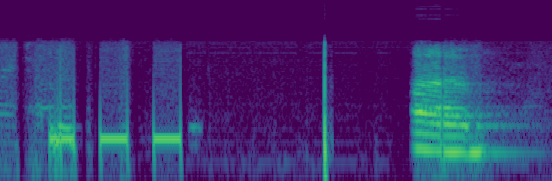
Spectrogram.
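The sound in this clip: A telephone line tone sounds after a caller's call dropped: three short, evenly spaced buzzing beeps, then a brief click, silence, and a voice speaking.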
